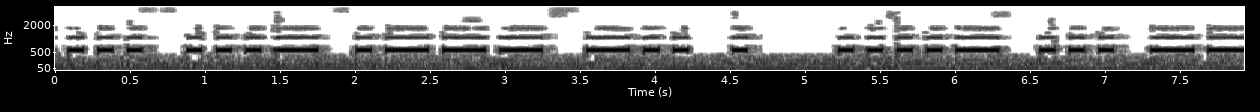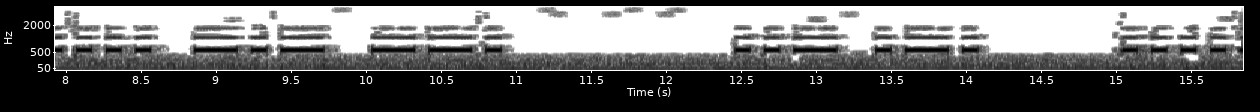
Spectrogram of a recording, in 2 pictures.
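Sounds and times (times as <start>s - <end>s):
Morse code CW directional call: 0.0s - 11.0s, 11.7s - 14.2s, 15.0s - 15.8s.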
